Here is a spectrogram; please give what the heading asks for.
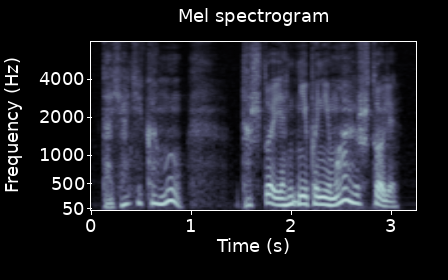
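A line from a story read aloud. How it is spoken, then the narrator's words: Flustered babbling. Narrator (Russian): пролепетала Ставская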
